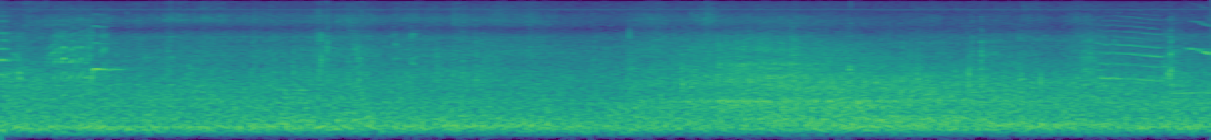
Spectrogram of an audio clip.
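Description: Outdoor street ambience: a steady hiss of traffic and air, with a few faint high chirps near the end.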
